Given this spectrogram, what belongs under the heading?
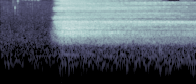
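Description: A forceful breath pushed out through the mouth during a Pilates core exercise, a single sustained airy exhale that starts abruptly after silence and fades slightly over two seconds, close and alone.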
